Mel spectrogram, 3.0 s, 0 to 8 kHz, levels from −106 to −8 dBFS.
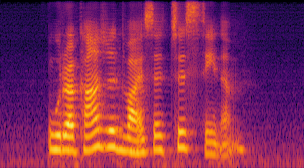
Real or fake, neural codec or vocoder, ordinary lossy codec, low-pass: fake; codec, 16 kHz, 0.7 kbps, FocalCodec; none; none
